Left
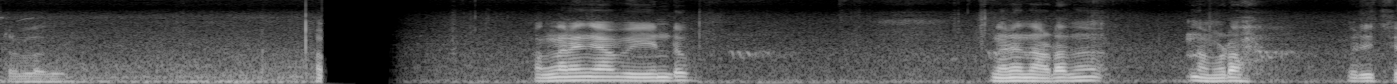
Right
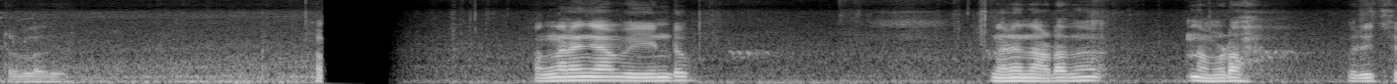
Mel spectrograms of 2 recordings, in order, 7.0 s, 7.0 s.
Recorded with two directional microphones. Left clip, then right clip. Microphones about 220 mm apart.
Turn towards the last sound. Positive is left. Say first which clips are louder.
# right 3 dB
turn(degrees=-15)  # may be behind; listen again after turning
